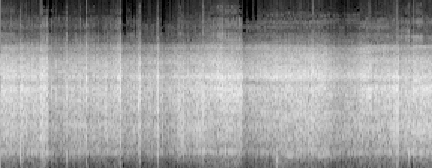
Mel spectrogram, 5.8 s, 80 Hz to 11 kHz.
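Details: Candle pocket radio after repair replacing two parts, one found bad, playing music around 7pm: clear station audio with steady midrange and only light crackle; receiving properly.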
